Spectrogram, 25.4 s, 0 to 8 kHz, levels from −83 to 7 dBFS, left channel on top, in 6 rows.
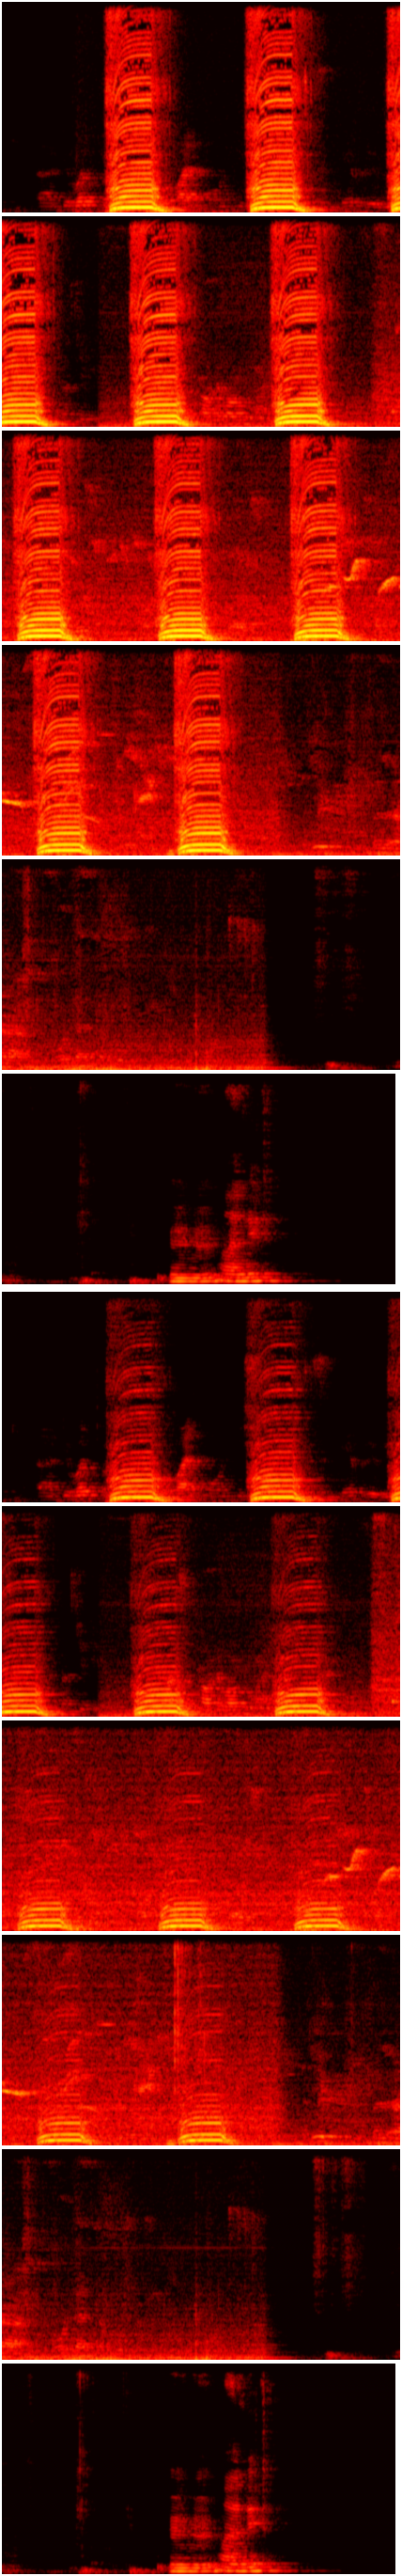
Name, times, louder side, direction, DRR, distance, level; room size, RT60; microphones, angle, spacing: voice 1, 0.4-4.4 4.7-5.3 5.8-8.1 8.4-9.5 9.9-11.2 11.5-14.3 15.9-17.2 17.5-18.3, right 1 dB, 10° right, -2 dB, 2.7 m, -47 dB
sound 1, 1.1-1.8 2.6-3.3 4.1-4.8 5.6-6.3 7.1-7.8 8.6-9.3 10.1-10.8 11.6-12.3 13.1-13.8 14.6-15.3, left 7 dB, 90° left, 0.3 m, -18 dB
sound 2, 5.3-19.8, left 1 dB, 10° left, 0.7 m, -40 dB
sound 3, 8.2-15.7, right 3 dB, 75° right, 3.0 m, -41 dB
voice 2, 14.4-14.9 20.3-20.4 22.0-22.1 23.0-24.0, equal, 55° right, 1 dB, 2.6 m, -38 dB
12.5 x 6.2 x 6.7 m, 0.77 s
head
